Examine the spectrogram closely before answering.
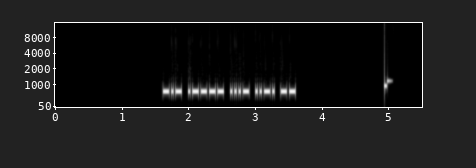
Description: Morse code, heard as a keyed tone, about 38 wpm, 700 Hz. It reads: K1VFM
